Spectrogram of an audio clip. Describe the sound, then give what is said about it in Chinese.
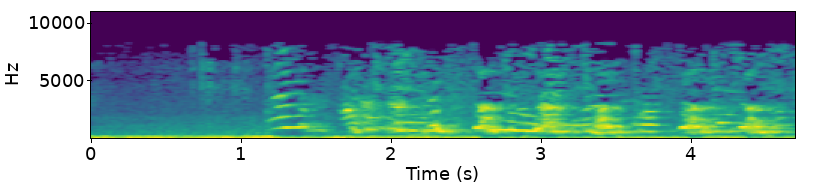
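Several dogs abandoned by their owners bark and yelp over one another in a steady, overlapping chorus at an animal shelter in Taiwan, some high-pitched and whining, echoing above a low background rumble. “这些狗被主人遗弃，他们已经在收容所数周了，没人想收养他们。”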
